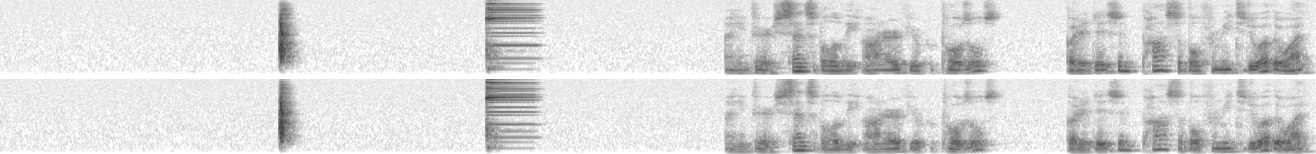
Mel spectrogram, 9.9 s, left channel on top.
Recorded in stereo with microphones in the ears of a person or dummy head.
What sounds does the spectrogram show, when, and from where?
2.1 s a clap: 5° left (ahead or behind), 0.7 m
3.6 s a bell: 10° right (ahead or behind), 1.5 m
5.4 s a man speaking: 70° left (ahead or behind), 1.3 m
